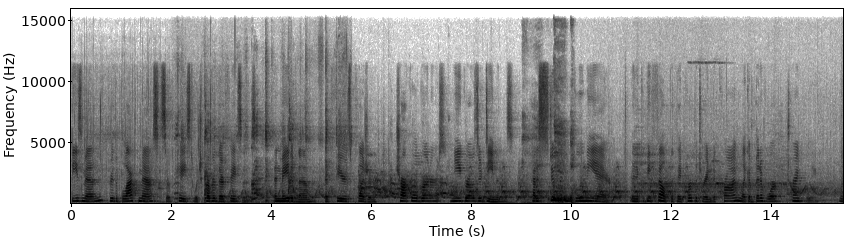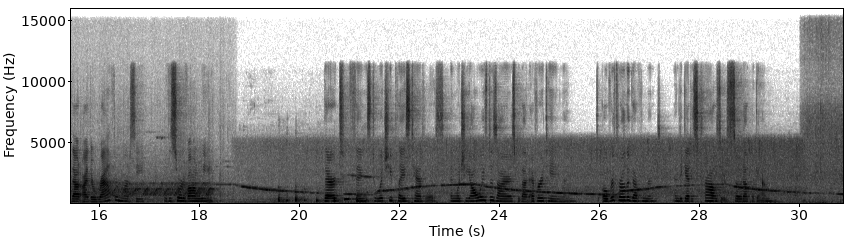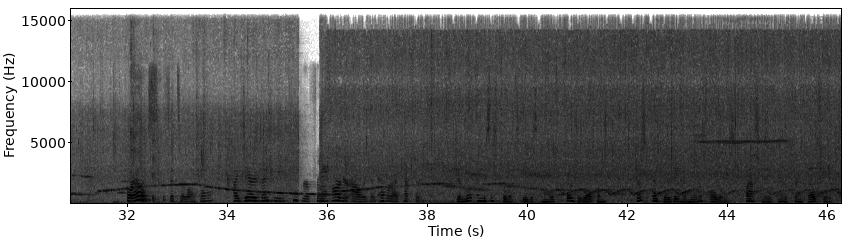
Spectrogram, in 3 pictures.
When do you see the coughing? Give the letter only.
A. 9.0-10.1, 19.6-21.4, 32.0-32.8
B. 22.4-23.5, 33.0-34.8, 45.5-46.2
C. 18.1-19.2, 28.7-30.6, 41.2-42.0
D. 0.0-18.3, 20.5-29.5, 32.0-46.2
A.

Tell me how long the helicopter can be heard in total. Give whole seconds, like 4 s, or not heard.
not heard.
